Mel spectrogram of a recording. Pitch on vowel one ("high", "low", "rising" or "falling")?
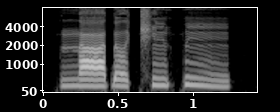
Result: low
